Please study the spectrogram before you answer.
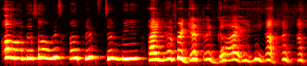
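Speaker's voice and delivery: high, drawn-out mock wail; hammed-up sobbing, voice wobbling up high; imitated bawling. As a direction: imitate a girl crying her heart out. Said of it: "she starts bawling".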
